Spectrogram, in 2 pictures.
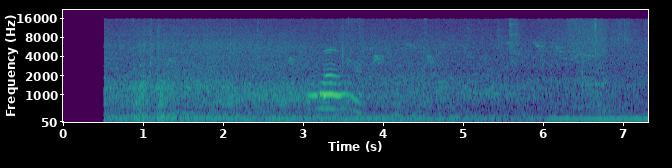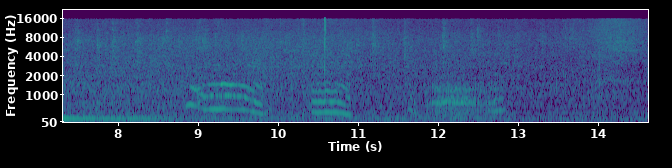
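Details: Black male house cat begging to go outside in a dramatic drag-and-plead request: a drawn meow early on, then a cluster of three rising-falling, tonal meows a second or so apart, over a low steady hum.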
